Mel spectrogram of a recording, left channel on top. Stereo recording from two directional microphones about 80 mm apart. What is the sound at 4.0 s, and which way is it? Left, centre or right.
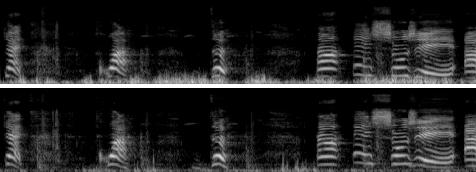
Speech, left.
